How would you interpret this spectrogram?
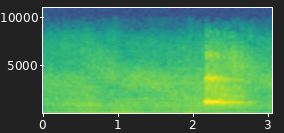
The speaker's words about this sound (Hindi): क्या गाड़ी खरीदी है? और तेज।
